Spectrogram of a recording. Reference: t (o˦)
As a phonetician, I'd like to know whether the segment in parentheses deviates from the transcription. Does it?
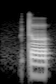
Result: no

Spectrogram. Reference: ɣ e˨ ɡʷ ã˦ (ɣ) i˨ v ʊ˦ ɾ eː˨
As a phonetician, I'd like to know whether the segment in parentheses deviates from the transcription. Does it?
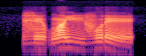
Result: yes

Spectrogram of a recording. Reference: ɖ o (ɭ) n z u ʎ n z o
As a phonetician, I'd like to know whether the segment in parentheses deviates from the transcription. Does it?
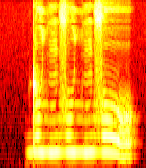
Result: yes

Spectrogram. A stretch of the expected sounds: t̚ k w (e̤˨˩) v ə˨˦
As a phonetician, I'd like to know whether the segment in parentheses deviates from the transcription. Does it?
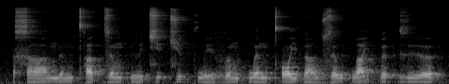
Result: no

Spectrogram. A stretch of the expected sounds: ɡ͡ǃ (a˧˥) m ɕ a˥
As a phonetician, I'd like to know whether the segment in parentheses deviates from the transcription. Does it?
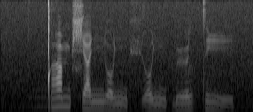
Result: yes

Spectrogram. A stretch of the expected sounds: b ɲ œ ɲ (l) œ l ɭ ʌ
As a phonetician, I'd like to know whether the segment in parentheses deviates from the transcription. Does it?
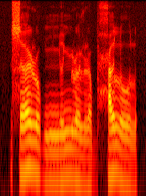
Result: yes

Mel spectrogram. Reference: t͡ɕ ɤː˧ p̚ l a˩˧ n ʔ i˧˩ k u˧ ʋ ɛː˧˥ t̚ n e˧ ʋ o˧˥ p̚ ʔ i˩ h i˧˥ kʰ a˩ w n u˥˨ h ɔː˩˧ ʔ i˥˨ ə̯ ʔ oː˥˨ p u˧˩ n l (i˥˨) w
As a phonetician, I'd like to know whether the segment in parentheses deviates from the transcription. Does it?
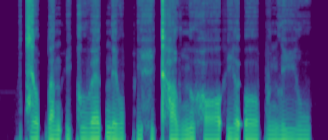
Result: yes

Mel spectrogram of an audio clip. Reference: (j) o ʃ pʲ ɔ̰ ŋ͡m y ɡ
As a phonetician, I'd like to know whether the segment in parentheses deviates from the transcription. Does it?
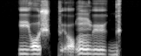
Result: no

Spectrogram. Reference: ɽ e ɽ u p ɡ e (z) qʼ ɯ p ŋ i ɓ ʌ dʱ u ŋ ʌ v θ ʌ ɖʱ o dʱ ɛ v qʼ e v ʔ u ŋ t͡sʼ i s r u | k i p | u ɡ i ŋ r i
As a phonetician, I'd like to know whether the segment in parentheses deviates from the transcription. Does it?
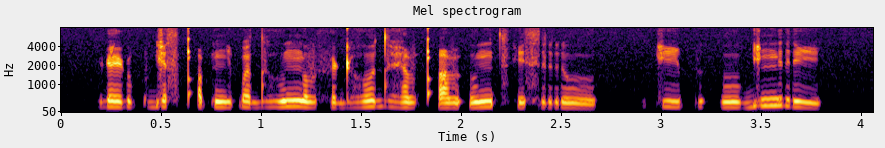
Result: yes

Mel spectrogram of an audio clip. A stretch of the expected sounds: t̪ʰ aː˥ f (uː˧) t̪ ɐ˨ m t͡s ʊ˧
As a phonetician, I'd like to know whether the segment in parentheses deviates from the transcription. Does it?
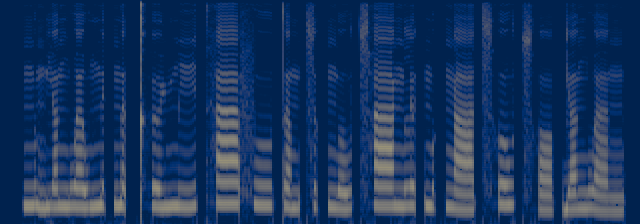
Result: no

